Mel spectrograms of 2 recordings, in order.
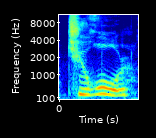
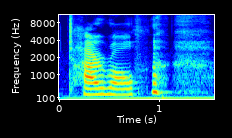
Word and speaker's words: Tirol: thought I'd go to Tirol, as we say in Danish. I think you pronounce it Tirol or something in English. It's not like the Tyrells from Game of Thrones.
